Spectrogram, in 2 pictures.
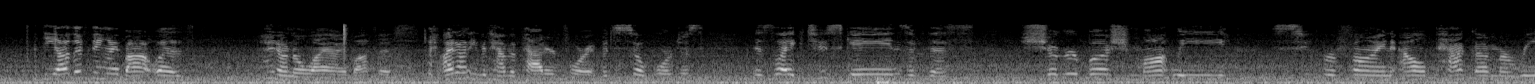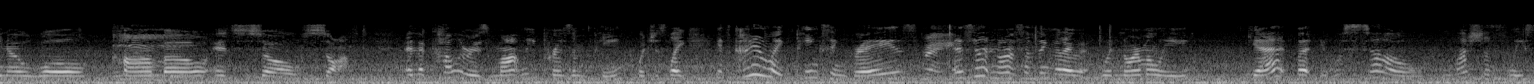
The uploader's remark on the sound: WARNING: we recorded in the car on the way home. There is some background noise.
